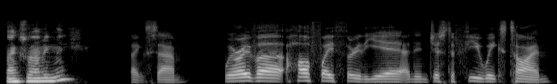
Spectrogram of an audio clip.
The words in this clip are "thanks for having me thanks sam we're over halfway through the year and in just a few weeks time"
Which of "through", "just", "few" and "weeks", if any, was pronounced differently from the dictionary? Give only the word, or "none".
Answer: none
